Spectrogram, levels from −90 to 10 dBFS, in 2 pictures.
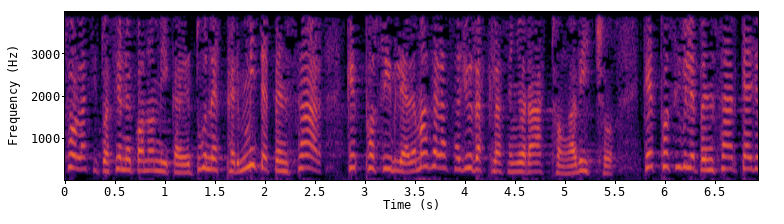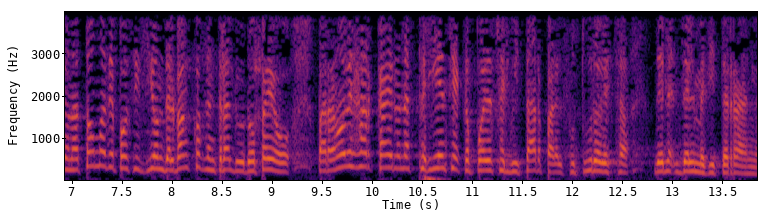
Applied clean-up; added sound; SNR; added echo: none; none; none; none.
